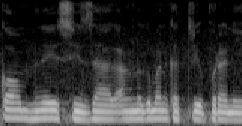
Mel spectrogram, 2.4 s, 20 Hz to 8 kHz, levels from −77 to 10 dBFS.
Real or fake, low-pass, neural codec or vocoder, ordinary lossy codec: real; none; none; none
